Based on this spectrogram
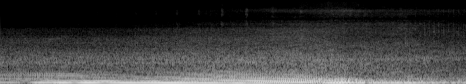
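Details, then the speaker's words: Zero-mileage HPD K24Z7 racing engine swapped into a Honda Civic EK hatchback, which also has a notchy-shifting clutch. A deep rumble climbs unevenly from low revs, lumpy and slow to pick up before smoothing out higher: rough low-rpm running. "and obviously and the engines are all rough for the low rpms"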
